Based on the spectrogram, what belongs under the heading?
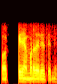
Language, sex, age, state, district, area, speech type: Malayalam, male, 18-30, Kerala, Palakkad, rural, conversation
